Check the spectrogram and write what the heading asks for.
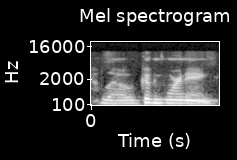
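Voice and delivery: ordinary talk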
